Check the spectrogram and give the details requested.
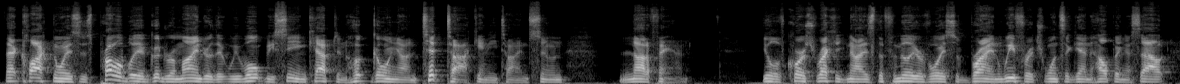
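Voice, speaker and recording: Bright, forceful man reading spoof news. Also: medium pitch. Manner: mock-serious newscaster delivery. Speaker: comedy news host. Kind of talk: scripted parody news narration.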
